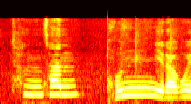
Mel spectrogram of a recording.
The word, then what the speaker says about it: 천산돈: 그래서 위에서는 창조한다라고 하는 천지초매라고 하는 둔에 해당되고 그 다음에 여기서는 그래서 일정 정도 다시 쉰다라는 의미에서 천산돈이라고 여기서는 발음을 합니다.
